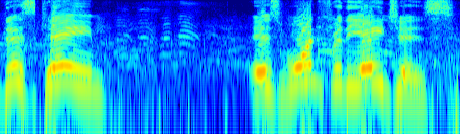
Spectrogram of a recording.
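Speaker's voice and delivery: roaring grand slam home run call; radio baseball announcer. Real, not acted. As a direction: yell it out as the ball leaves the park.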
